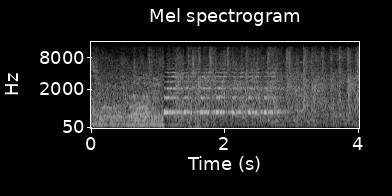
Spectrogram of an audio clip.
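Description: A gym scoreboard horn sounds one steady note for about two seconds, starting about a second in, over gym crowd noise.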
